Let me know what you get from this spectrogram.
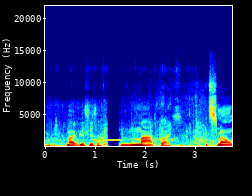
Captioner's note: beep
